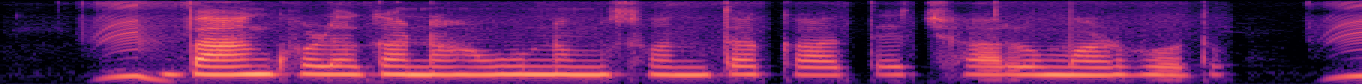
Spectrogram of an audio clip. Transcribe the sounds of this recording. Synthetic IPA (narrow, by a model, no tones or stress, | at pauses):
bjaːŋkɔɭɐɡɐnaːʋunɐmːɐsʋɐnt̪ɐkaːt̪et͡ʃaːlumaːɽɐboːd̪u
